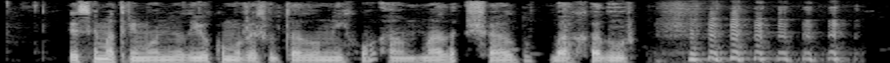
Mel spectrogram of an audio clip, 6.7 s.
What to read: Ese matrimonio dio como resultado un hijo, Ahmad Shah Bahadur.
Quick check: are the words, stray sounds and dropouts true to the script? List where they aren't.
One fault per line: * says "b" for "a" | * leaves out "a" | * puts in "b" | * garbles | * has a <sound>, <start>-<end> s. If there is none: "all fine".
* has a laugh, 4.9-6.5 s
